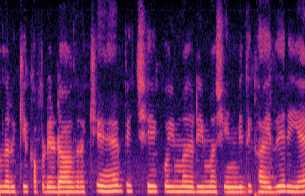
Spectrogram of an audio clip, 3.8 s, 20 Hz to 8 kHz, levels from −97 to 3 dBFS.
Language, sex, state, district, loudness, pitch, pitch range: Hindi, female, Chhattisgarh, Raipur, -15 LUFS, 210 Hz, 205-220 Hz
